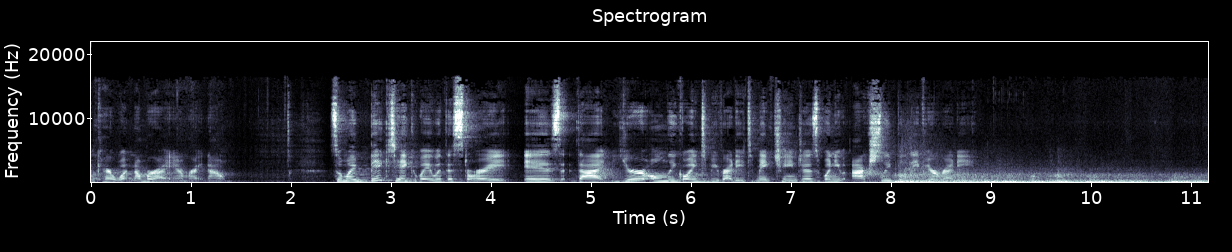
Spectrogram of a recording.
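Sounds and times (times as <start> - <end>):
speech: 0.1 - 1.5, 2.4 - 8.9
thunder rumbling during a storm: 7.8 - 11.1.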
